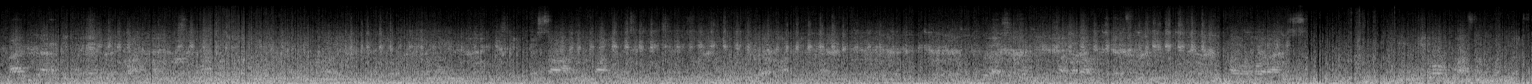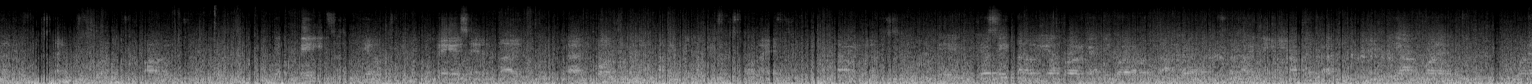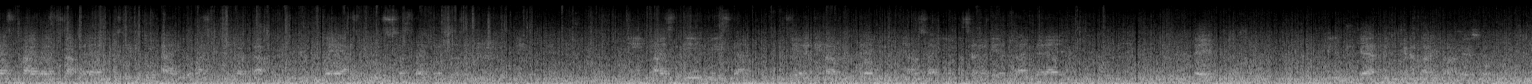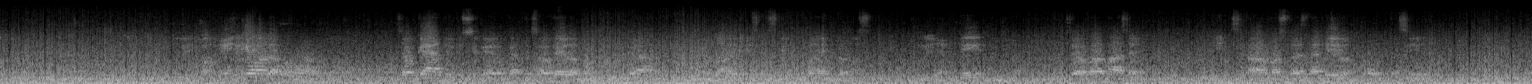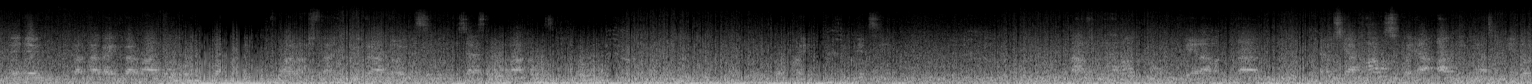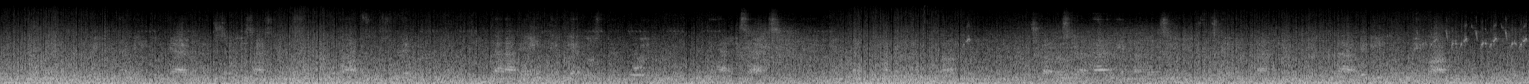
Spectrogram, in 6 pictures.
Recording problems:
distortion; heavy; 6 dB below the speech
off-mic speech; far
room echo; slight; dies away in 0.3 s
wind noise on the microphone; heavy; 1 dB below the speech
animal sounds; loud; throughout; 2 dB below the speech
rain or running water; loud; throughout; 3 dB below the speech

